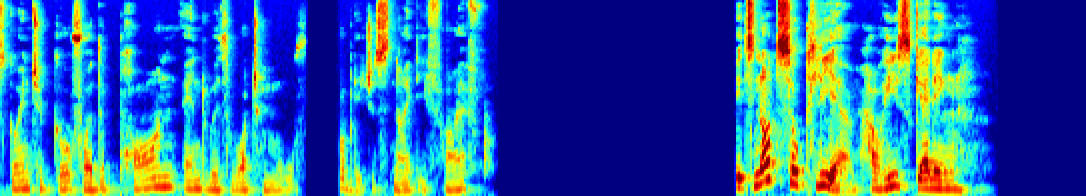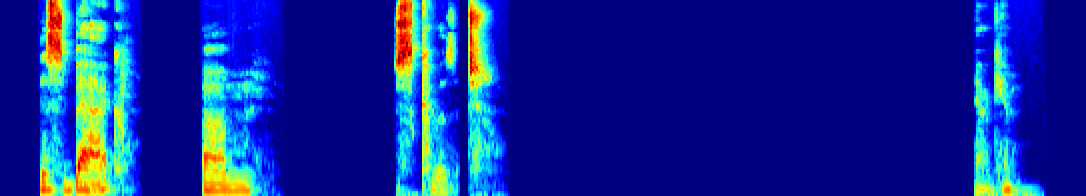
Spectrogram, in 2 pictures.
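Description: A middle-aged man talks calmly into a close microphone, in short bursts with pauses.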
